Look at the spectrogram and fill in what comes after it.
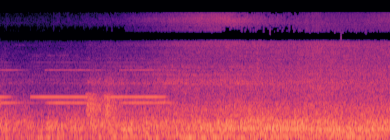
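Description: Odakyu electric commuter train running through the station at speed without stopping: a dense rumble of wheels on rail that grows louder after about three seconds as the cars sweep past. For the first three seconds, two-tone electronic platform warning beeps sound over the approaching train.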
